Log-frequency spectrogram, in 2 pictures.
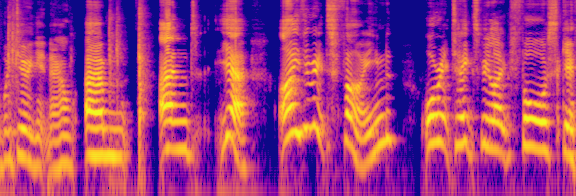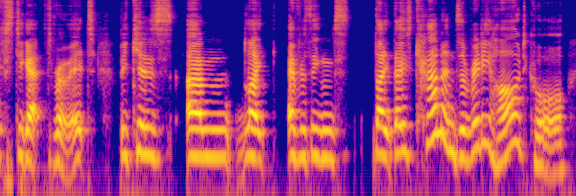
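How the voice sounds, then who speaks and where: A woman's voice: fairly high pitch, a bit bright. Blunt woman co-hosting a casual podcast. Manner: blunt, exasperated griping with swearing. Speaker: podcast co-host. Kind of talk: casual chat about a video game.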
